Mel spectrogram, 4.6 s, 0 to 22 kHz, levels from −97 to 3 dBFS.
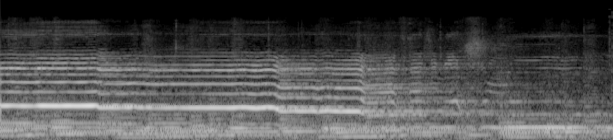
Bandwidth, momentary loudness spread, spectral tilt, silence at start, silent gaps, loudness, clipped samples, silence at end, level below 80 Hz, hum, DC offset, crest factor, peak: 8.8 kHz; 15 LU; -6 dB/octave; 0 s; none; -20 LUFS; under 0.1%; 0 s; -54 dBFS; none; under 0.1%; 14 dB; -8 dBFS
